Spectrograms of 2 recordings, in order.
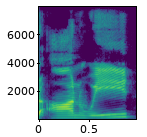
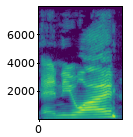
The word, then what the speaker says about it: ennui: Cause like, I don't know if listeners will remember, but I mispronounced something probably 3 years ago, and it was the word ennui, and I pronounced it NUI, and John fucking shredded me.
